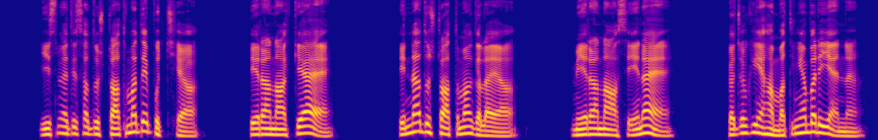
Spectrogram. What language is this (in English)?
Kangri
